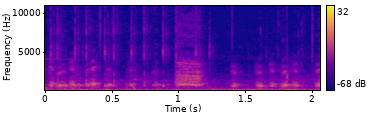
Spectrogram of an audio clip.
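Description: Several blocky chickens cluck in a Minecraft FTB modpack, short repeated clucks and squawks at moderate volume with a brief louder burst midway, no speech.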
